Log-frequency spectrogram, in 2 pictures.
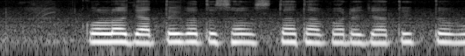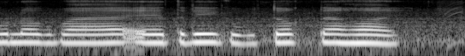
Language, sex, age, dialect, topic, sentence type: Bengali, female, 18-24, Jharkhandi, banking, statement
